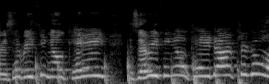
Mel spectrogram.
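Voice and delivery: high, loud mock-worried calling; alarmed nurses. Nurses knocking on doctor's door, alarmed. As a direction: call out urgently, imitating worried nurses.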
